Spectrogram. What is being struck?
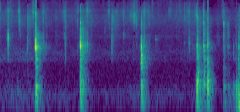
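Glycerin soap bar cut with a knife blade.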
